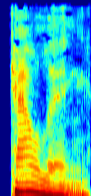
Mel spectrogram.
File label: "cowling", English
